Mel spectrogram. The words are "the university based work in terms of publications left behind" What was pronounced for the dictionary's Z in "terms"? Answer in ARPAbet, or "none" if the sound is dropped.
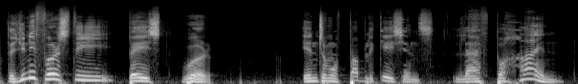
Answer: none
